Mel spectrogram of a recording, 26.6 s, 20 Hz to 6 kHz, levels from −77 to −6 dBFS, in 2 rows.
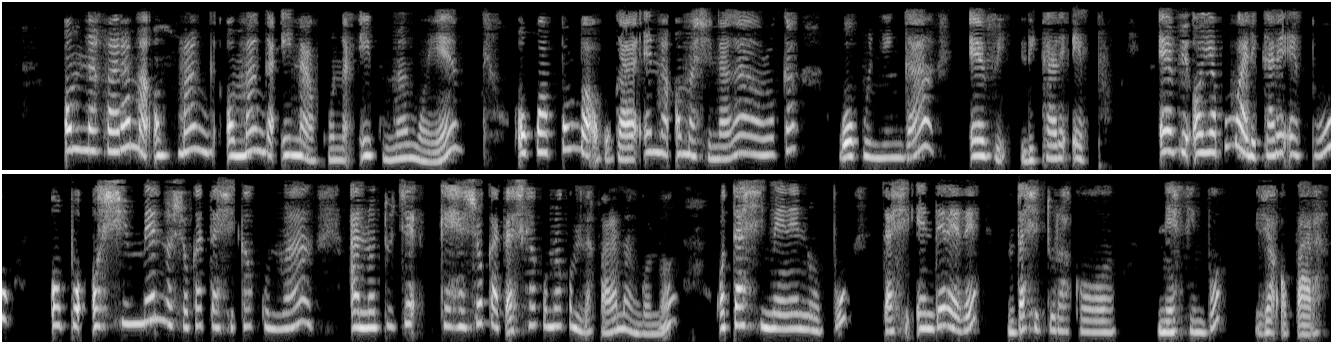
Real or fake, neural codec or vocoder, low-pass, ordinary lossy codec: real; none; 5.4 kHz; AAC, 24 kbps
